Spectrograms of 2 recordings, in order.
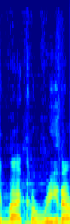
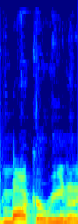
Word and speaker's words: Mech Arena: but I do play Mech Arena right now, so... Hey! It's like you said the cartoon version of War Robots. He said it right this time. I'm disappointed. Mech Arena! Usually he says Macarena.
